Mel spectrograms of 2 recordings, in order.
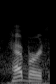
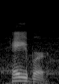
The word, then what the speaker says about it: Hebert: mean a mistake early I pronounce his name Hobart instead of Hebert sorry about that folks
